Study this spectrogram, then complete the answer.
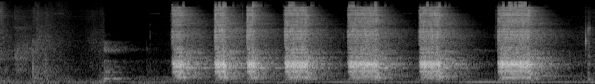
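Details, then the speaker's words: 2001 Polaris Xplorer 250 4x4 two-stroke ATV with a seized engine: each start-button press gives a short harsh electrical buzz, but the starter gear doesn't move and the engine doesn't crank. Starter not engaging. "That starter is not doing anything with this. I don't see that gear moving at all."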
